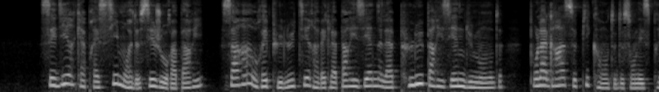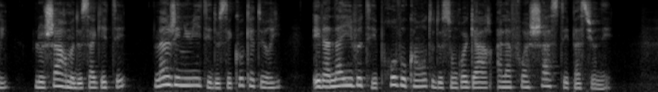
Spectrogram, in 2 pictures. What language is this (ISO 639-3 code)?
fra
